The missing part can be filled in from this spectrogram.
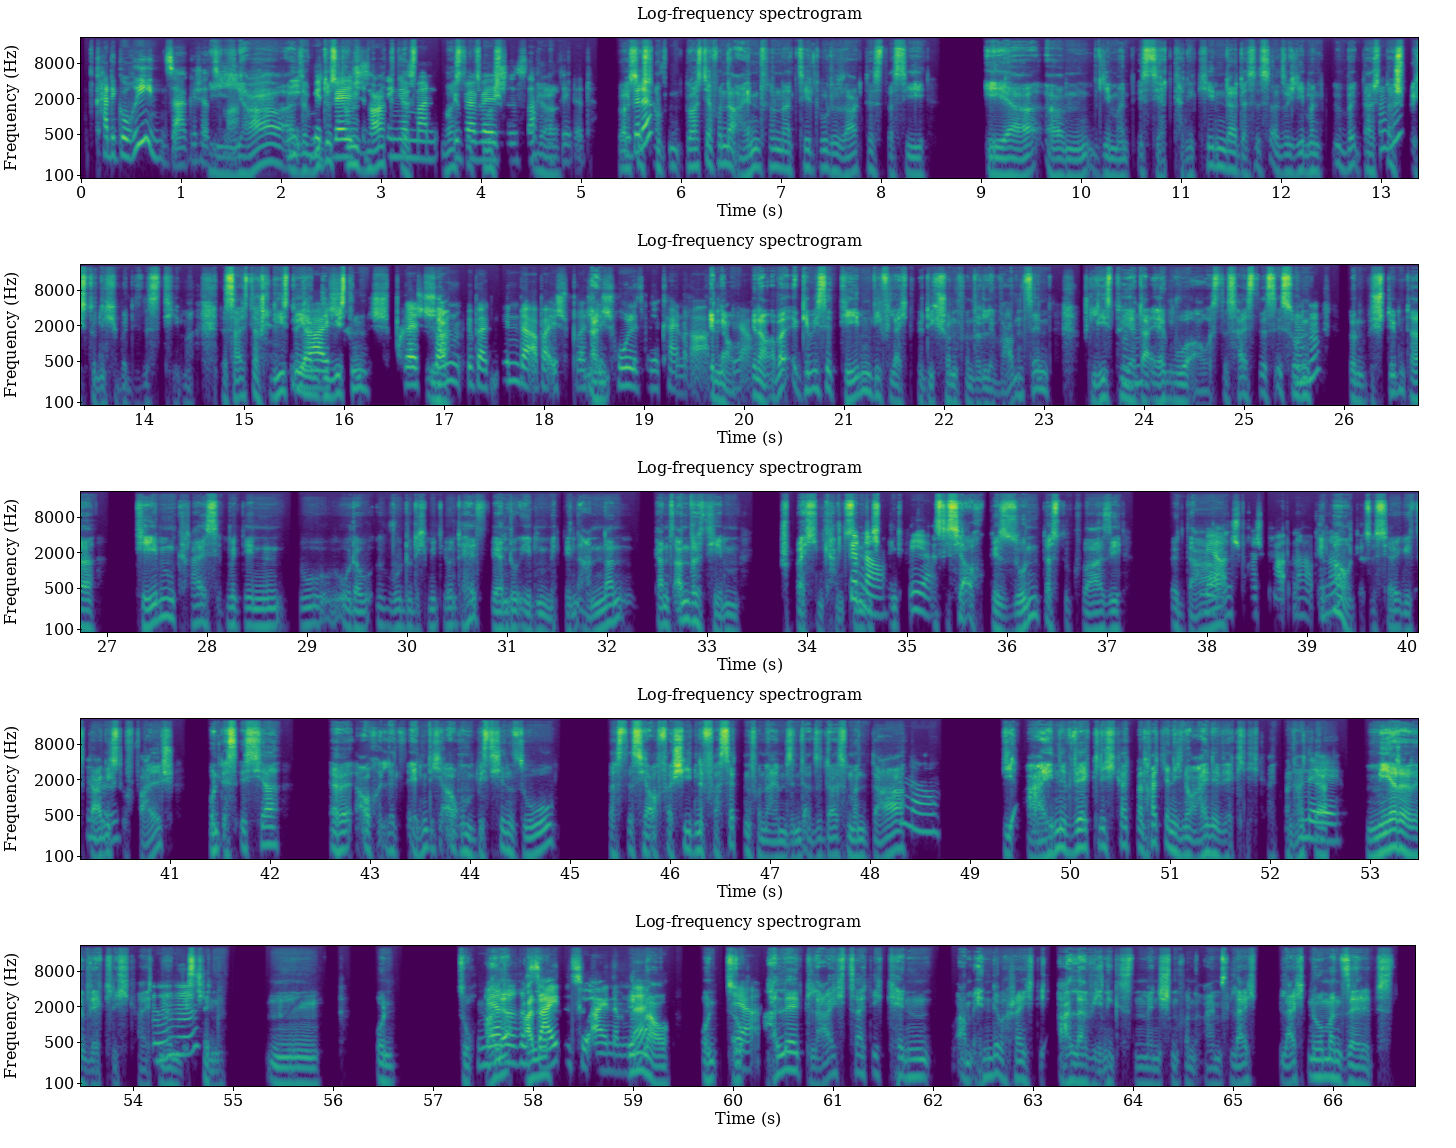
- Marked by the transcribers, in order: other background noise
- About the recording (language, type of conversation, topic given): German, podcast, Wie findest du Menschen, bei denen du wirklich du selbst sein kannst?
